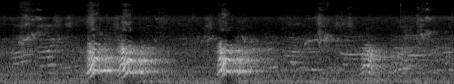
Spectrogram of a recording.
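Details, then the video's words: German Shepherd barking three times about a second and a half apart, the first two loud and rough, the last softer and shorter. "German Shepherd Barking Sound Effect"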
